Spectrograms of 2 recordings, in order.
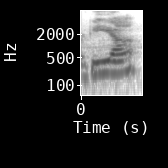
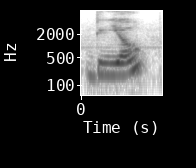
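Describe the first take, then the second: First: Diop said as DEE-ah; alternative pronunciation. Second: Diop said as DEE-ope; first pronunciation option. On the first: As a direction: say Diop with an open AH and silent P. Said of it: "Let's say Diop". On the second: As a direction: end Diop on a long O and P. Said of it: "I don't know how to pronounce it". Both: Shown as a demonstration.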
